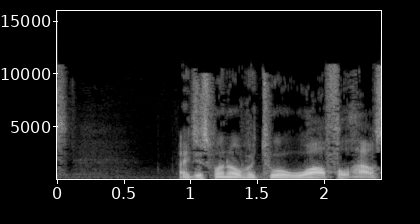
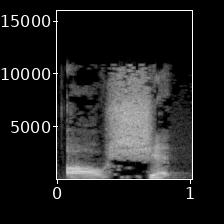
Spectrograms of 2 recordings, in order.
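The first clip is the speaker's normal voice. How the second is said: ordinary talk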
